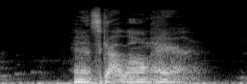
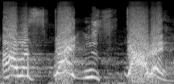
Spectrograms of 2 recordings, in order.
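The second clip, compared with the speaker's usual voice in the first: high, fast, loud panicked yelling; much higher, louder, faster shouting; frantic shrieking; 5 dB louder than usual. Retold or imitated. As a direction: flail and shriek in comic panic. Dad frantic during vomiting.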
